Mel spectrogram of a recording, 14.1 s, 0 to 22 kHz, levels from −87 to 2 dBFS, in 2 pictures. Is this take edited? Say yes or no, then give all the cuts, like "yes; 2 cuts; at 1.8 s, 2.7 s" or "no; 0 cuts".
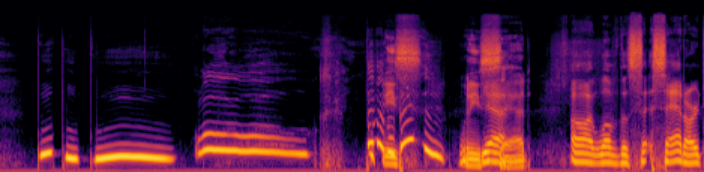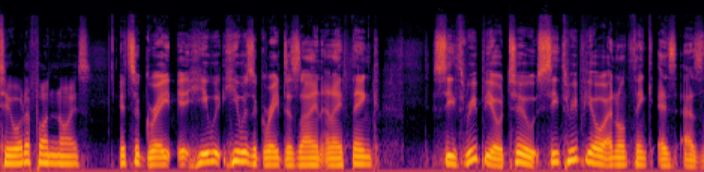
yes; 1 cut; at 8.9 s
